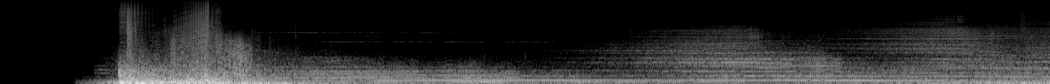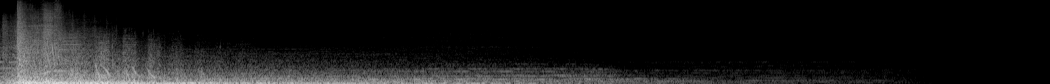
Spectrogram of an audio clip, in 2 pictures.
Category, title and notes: Sound effects > Other
Sound Design Elements SFX PS 067
industrial, movement, video, impact, epic, tension, effect, deep, reveal, game, transition, cinematic, riser, metal, implosion, indent, sweep, whoosh, hit, sub, explosion, bass, stinger, boom, trailer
